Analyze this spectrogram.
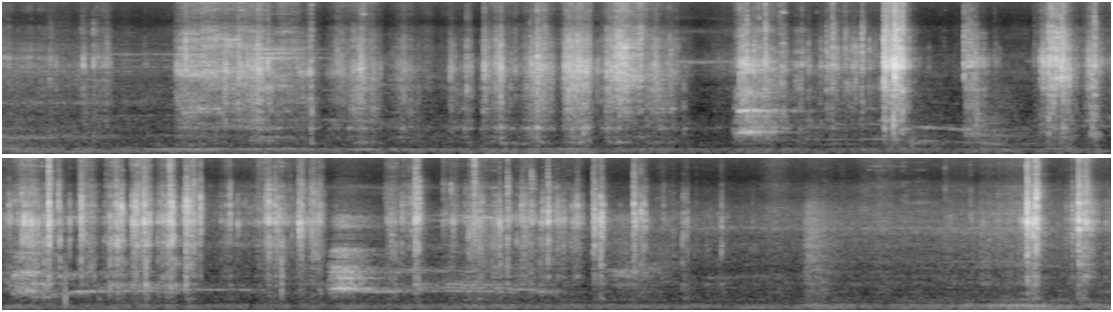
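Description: Hard plastic toy vehicles clattering on a concrete floor as they are pushed about and knocked against each other: a run of irregular sharp clicks and knocks, loudest about nine seconds in and again near the end.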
